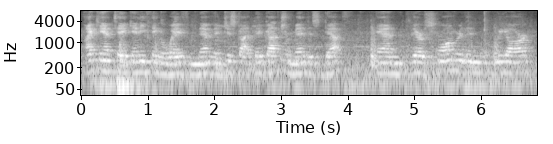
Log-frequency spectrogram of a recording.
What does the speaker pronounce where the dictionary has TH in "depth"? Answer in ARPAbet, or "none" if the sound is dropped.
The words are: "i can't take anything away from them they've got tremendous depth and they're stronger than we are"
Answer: TH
